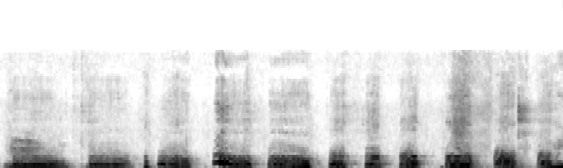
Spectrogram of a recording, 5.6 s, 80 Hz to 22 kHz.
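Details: Two-week-old British Labrador Retriever puppies from a litter of seven yellow pups, four females and three males, whelped May 30, 2013, give rapid, high, wavering whimpers and squeaky cries one after another, with no pause between calls.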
